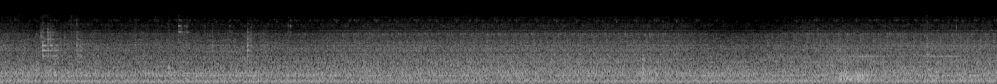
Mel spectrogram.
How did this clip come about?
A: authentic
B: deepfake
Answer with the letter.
A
